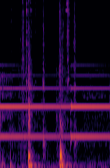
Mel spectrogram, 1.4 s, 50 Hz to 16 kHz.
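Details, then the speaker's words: 2002 Ford Expedition 2WD that won't start: two sharp clicks at key turn, then silence with no crank, so power isn't passing to the starter. Owner suspects water got into the starter relay after a snowstorm and plans to replace the relay. "know if you're going to be able to hear that but so it's making a clicking sound upon the switch of the ignition it's not passing to the starter"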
